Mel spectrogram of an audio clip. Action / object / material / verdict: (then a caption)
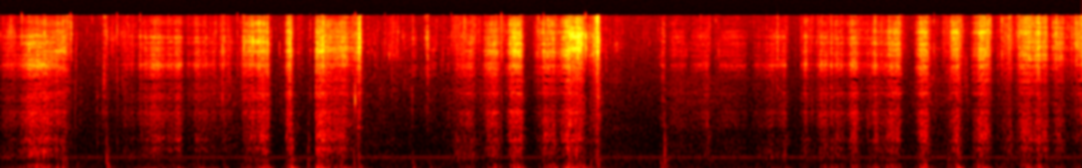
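scrape / pine wood block / pine wood / none. A metal gouge, held in gloved hands, scrapes and carves along the grain of a solid pine wood block. Irregular bursts of bright, rasping strokes rise and fall over quieter stretches of soft rubbing. A faint steady low hum runs underneath throughout.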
